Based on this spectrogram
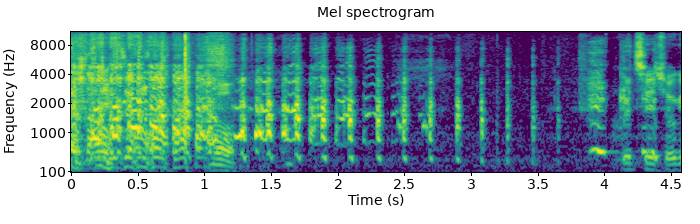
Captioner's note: laughter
